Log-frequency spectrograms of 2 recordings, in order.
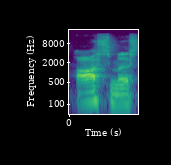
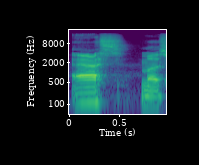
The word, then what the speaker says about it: Ausmus: have to ask this your last name is pronounced Ausmus not ass most right here I you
